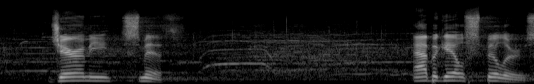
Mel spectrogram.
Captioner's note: audience applauding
